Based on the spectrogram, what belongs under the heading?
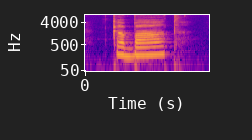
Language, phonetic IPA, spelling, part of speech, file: Czech, [ˈkabaːt], kabát, noun, Cs-kabát.ogg
- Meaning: coat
